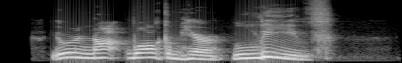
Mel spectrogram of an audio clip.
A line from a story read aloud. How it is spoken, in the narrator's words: growled the badger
